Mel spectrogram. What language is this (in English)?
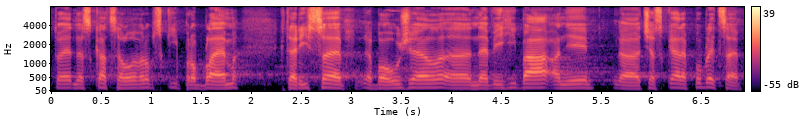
Czech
